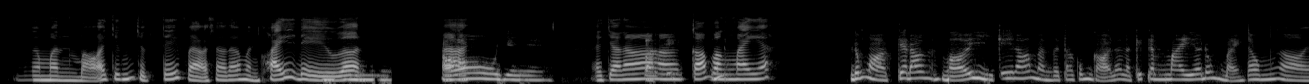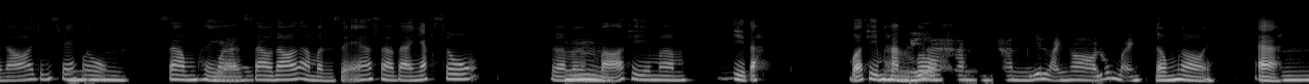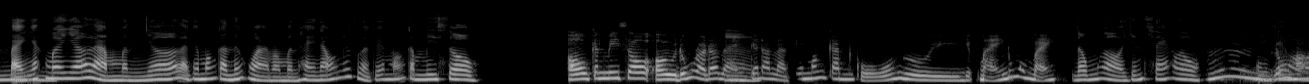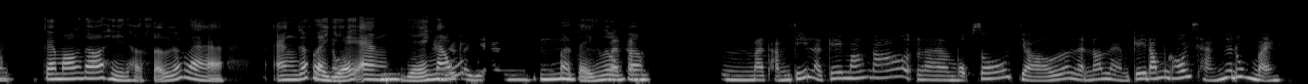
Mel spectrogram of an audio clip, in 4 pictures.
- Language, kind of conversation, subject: Vietnamese, unstructured, Bạn có bí quyết nào để nấu canh ngon không?
- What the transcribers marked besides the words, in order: tapping; other background noise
